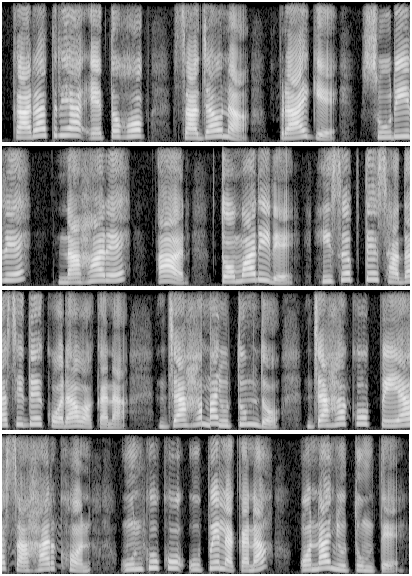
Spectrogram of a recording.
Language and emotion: Santali, neutral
